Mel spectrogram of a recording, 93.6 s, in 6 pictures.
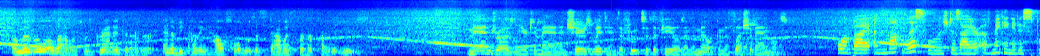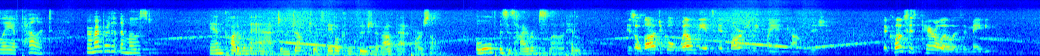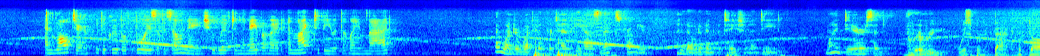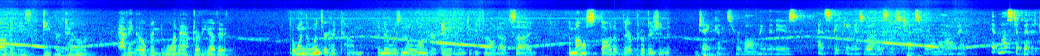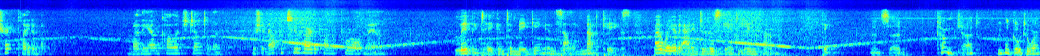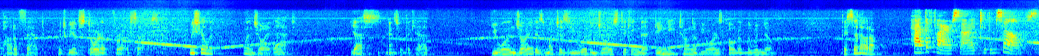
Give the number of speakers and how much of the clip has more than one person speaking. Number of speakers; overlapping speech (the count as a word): nine, no overlap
